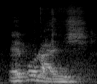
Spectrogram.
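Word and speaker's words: avalanche: 만약에 산사태, 에버란시, 우리 에버란시라고 그래요. 어려운 단어를 알아주세요. 산사태인데 이렇게 발음돼.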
